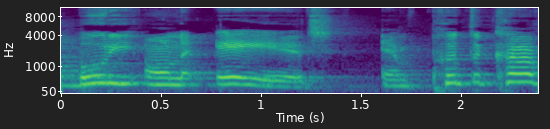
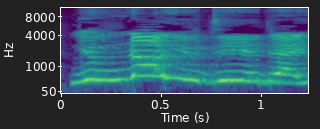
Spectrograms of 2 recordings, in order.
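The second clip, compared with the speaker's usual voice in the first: higher, teasing accusation; accusing; 9 semitones higher than usual. Retold or imitated. Wife blaming husband for the smell, high teasing. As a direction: pin it on him playfully. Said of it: "I tried to blame it on him".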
